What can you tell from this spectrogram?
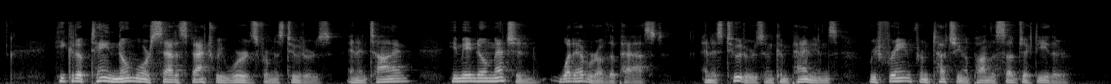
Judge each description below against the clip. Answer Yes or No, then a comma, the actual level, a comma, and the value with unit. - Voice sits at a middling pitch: No, low, 105 Hz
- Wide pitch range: Yes, wide, 8.3 semitones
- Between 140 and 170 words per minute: No, average, 180 wpm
